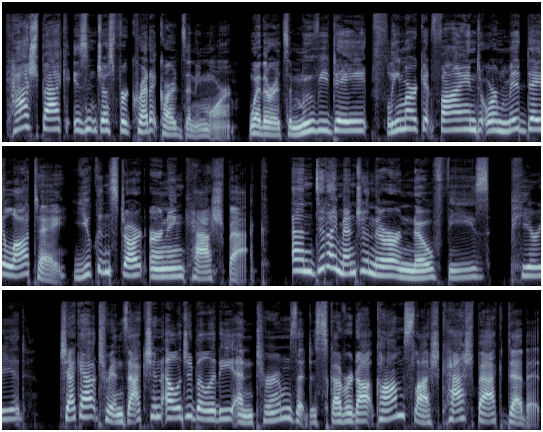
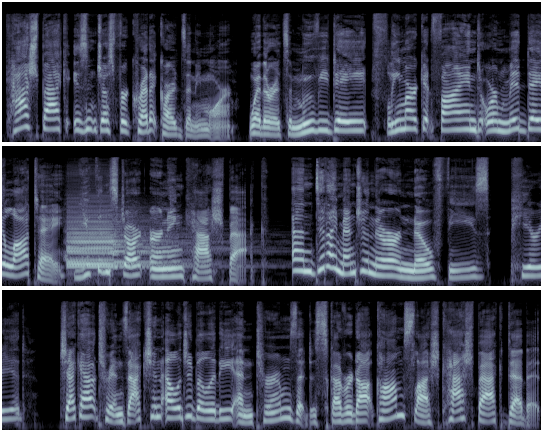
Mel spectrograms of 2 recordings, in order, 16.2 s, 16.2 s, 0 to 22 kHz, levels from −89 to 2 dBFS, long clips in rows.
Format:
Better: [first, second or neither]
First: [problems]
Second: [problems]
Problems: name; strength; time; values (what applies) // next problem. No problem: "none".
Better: first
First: none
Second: alarm; noticeable; from 6 to 7.5 s; peak level with the speech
